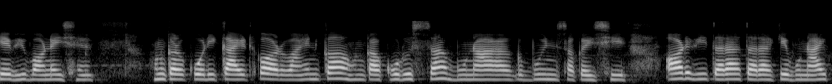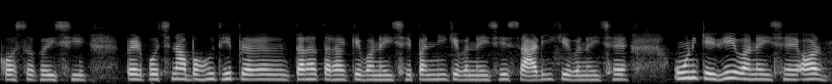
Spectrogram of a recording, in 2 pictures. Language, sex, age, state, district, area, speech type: Maithili, female, 18-30, Bihar, Muzaffarpur, rural, spontaneous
